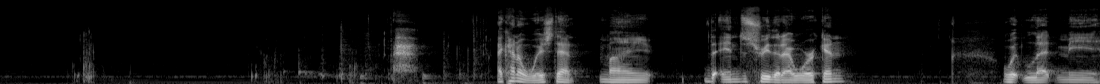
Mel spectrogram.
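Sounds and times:
person drinking water: 0:00.6 - 0:01.1, 0:02.5 - 0:05.0
speech: 0:05.0 - 0:08.6, 0:10.0 - 0:10.9.

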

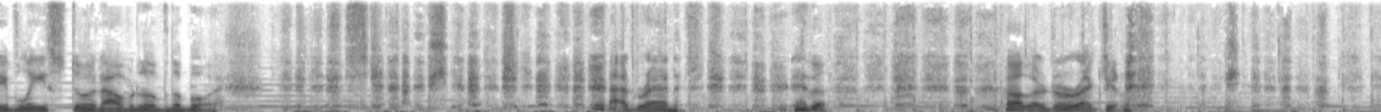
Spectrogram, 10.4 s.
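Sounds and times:
speech: 0:00.0 - 0:02.6, 0:04.4 - 0:06.5, 0:07.5 - 0:08.6
dog sniffing around: 0:02.1 - 0:07.6, 0:08.5 - 0:10.3.

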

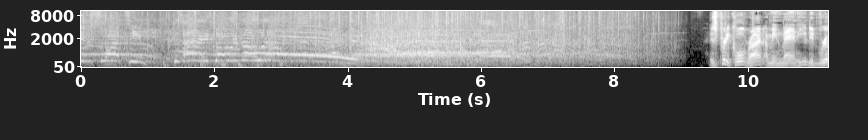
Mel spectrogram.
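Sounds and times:
shouts: 0:00.0 - 0:08.9
large stadium crowd cheering: 0:00.0 - 0:09.1
scattered clapping: 0:00.0 - 0:09.1
speech: 0:01.4 - 0:03.0, 0:09.4 - 0:11.2
rising whistle: 0:05.0 - 0:09.1.

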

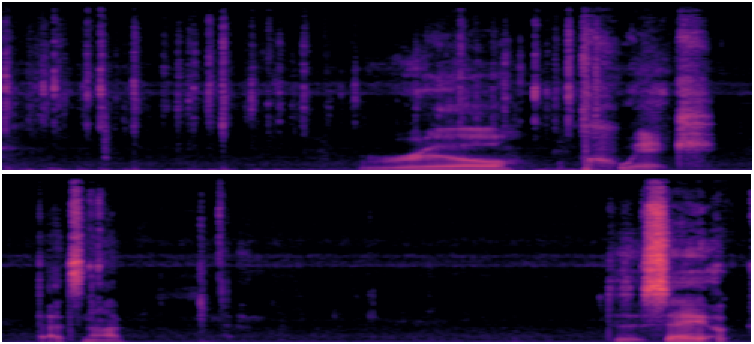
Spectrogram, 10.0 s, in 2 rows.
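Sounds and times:
faint typing on a computer keyboard: 0:00.0 - 0:02.4, 0:03.0 - 0:04.0
speech: 0:05.4 - 0:05.9, 0:09.1 - 0:09.9.

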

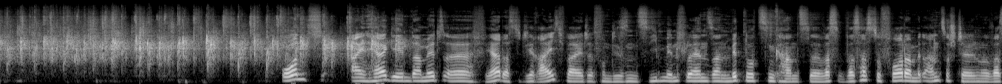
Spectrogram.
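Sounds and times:
applause: 0:00.0 - 0:04.2
speech: 0:02.8 - 0:10.0.

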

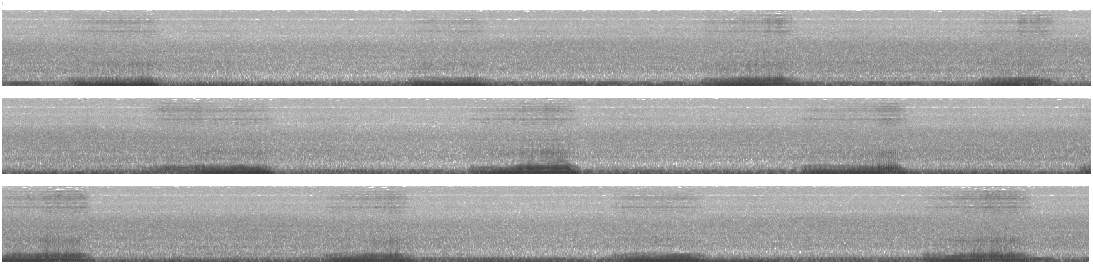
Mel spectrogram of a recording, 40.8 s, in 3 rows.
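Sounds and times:
faint hiss: 0:00.0 - 0:40.8
person snoring: 0:00.8 - 0:02.0, 0:05.1 - 0:06.1, 0:08.8 - 0:10.0, 0:12.2 - 0:13.2, 0:15.4 - 0:17.0, 0:19.5 - 0:20.8, 0:23.6 - 0:25.0, 0:27.1 - 0:28.4, 0:31.2 - 0:32.4, 0:34.8 - 0:36.0, 0:38.8 - 0:40.1.

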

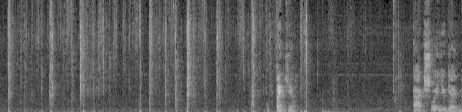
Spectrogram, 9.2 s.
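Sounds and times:
playing cards being handed over at a table: 0:00.0 - 0:07.0
speech: 0:05.6 - 0:06.0, 0:08.3 - 0:09.2.

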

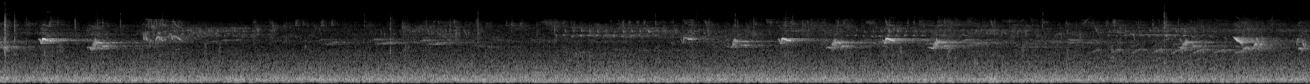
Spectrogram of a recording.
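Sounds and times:
songbirds chirping and whistling: 0:00.0 - 0:13.1.

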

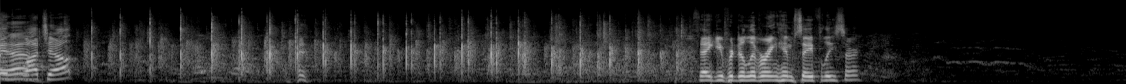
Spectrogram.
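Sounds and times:
audience applause: 0:00.0 - 0:08.2
speech: 0:00.4 - 0:00.9, 0:03.0 - 0:03.2, 0:07.0 - 0:08.7.

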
